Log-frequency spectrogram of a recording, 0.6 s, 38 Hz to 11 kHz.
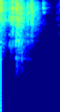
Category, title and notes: Instrument samples > Percussion
Cellotape Percussion One Shot9
Cellotape Percussion One-Shots A collection of crisp, sticky, and satisfyingly snappy percussion one-shots crafted entirely from the sound of cellotape. Perfect for adding organic texture, foley-inspired rhythm, or experimental character to your beats. Ideal for lo-fi, ambient, glitch, IDM, and beyond. Whether you're layering drums or building a track from scratch, these adhesive sounds stick the landing.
